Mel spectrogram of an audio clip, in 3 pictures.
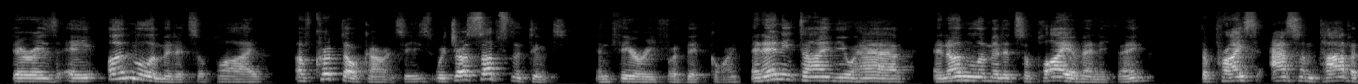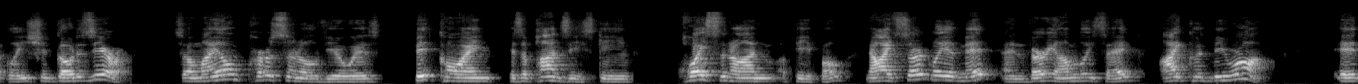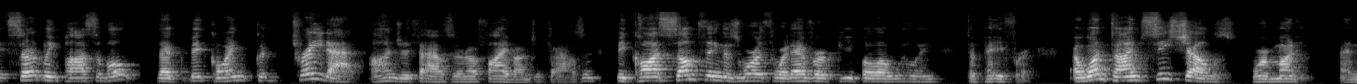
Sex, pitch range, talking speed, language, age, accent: male, 135-180 Hz, 125 wpm, English, 50-69, American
